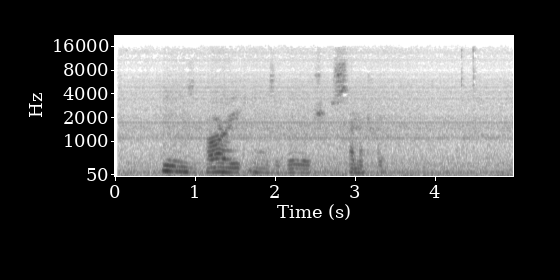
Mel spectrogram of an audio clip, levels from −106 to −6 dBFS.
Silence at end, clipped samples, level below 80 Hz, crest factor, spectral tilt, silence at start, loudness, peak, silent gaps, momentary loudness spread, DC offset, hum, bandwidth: 0 s; under 0.1%; -64 dBFS; 20 dB; -6 dB/octave; 0.05 s; -44 LUFS; -26 dBFS; none; 19 LU; under 0.1%; none; 16.5 kHz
